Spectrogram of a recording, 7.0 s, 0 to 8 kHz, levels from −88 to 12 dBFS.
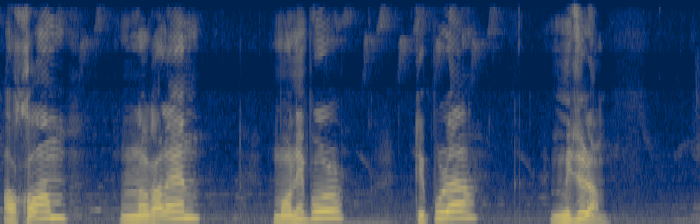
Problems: none marked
